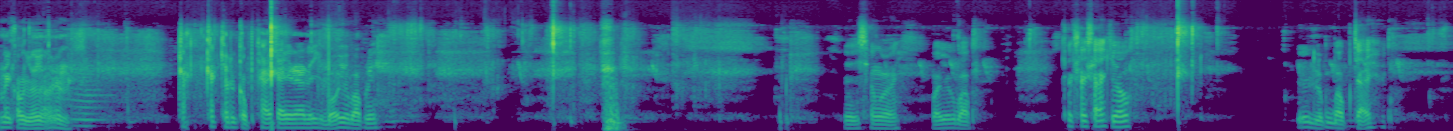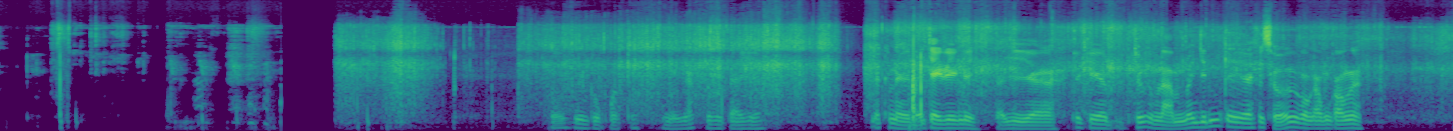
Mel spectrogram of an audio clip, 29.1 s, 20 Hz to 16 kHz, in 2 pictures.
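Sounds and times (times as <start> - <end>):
leaves rustling: 3.2 - 4.8, 17.9 - 29.0
plastic bag crinkling: 17.9 - 29.0.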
